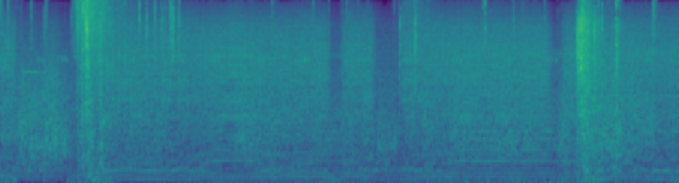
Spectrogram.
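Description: A quad bike thumps loudly as it jolts over bumps.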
